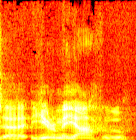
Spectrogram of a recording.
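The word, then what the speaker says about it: יִרְמְיָהוּ: were in Isaiah's time Jeremiah's name in the hebrew is yirme'yahu that's how you pronounce it hear me ah who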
